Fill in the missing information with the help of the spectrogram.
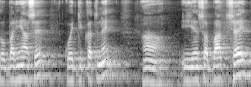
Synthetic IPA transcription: obəɽ̤ijãsekoid̪ikːət̪nə | ɦã | iesəbːat̪t͡ʃʰɛ

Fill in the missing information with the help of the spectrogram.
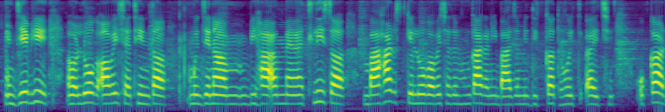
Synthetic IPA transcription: d͡ʒebʱiloɡə̰βɛjt͡ʃʰət̪ʰint̪ɔ | d͡ʒenabiɦamɛt̪ʰlisə̃ | baɦəɾskeloɡəbɛt͡ʃʰət̪ʰinɦunkaɡəñibad͡ʒəmed̪ikːət̪ɦojt̪əjt͡ʃʰɛo̰kəɾ

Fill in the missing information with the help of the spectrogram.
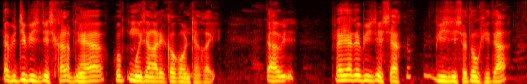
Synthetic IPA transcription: d̥abit̬ibizneskʰalapnajakupmɯzaŋaɾekaɡɔwntʰaka̰j | d̥ai | pʰɾajanabiznesak | biznesɔtɔŋkʰita

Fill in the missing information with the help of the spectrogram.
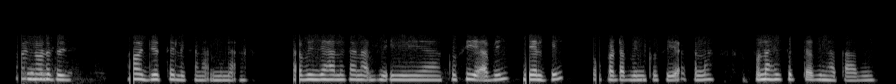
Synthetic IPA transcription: ɔjnɔɽɛd̪ɔd͡ʒ | hɔ̃d͡ʒɛt̪ɛlɛkana̰ʔminaʔa | abind͡ʒaɦãlɛkanaʔbinijakusijaʔabinmɛlbin | ɔ̰ʔpaʈabinkusija̰ʔkana | ɔnaɦisɛb̚t̪ɛbinhat̪abin

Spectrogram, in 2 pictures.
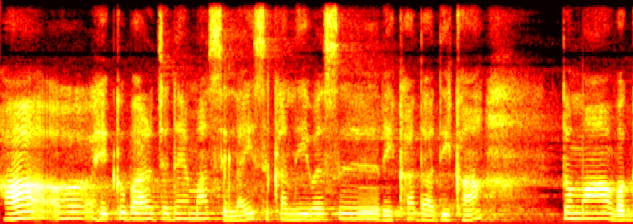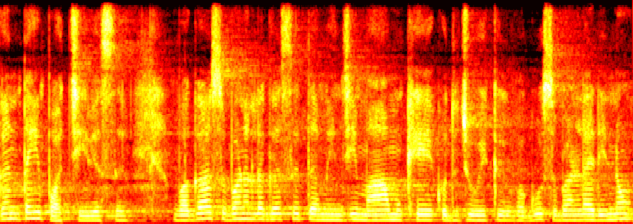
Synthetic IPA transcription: haːɦɪkbaːɾd͡ʑɐɗɦɪ̃mãsɪlaːisɪkʰə̃nd̪iʋəsɪ̆ɾeːkʰad̪aːd̪ʱikʰãː | t̪ɐmãʋɐɠənɪ̆t̪aːĩpɐɦʊt͡ɕiʋɪjəsɪ̆ | ʋɐɠasʊbʱəɽ̃ʊ̆lɐɠəsɪ̆t̪ɐm̃ɪ̃ɲd͡ʑimãmũːkʰeːxʊd̪ʱɪd͡ʑoɦɪkʋɐɠosʊbʱəɽ̃laːɪɗɪno

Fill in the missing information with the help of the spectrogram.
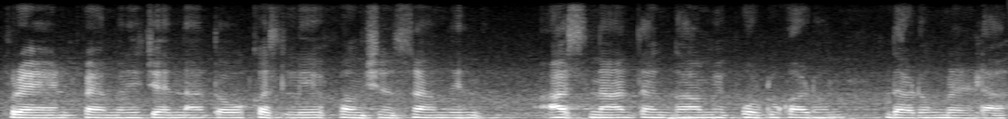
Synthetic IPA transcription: fɾeɳɖfɛmilid͡ʑənːat̪ɔkəslefə̃ŋkɕənsãmbin | əsnat̪əŋɡãmifoʈukaɽuːn | d̪aɽũːnmilt̪a

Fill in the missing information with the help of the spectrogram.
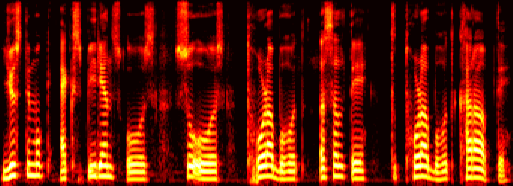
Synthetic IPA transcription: just̪imukekspiːɾijənsoːzː | oʔoːz | t̪ʰoːɽabəɦut̪ | əsəlt̪e | t̪ɐt̪ʰoːɽabəɦut̪kʰɐɾaːb̚t̪e

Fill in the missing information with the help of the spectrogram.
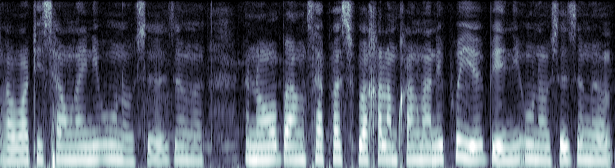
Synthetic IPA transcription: awatʰisawnajniunawsɯzɯŋɯ | nɔbaŋsapʰasubakʰalamkʰaŋnanipʰɯjɯbeniʔunawsɯzɯŋɯ

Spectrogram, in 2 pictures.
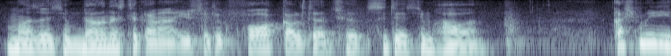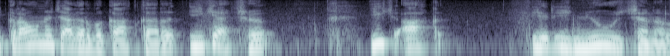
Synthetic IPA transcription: mɐzəːsimɖaːnɐsʲt̪ʰikɐɾãːjisit̪ikfoːkːɐlt͡ʃɐɾt͡ʃʰisit̪ʲeːsimɦaːʋɐn | kɐʃmiːɾiːkɾaːwnɐt͡ʃʲʰɐɡɐɾbɨkat̪ʰkɐɾikʲaːt͡ʃʰɨ | jit͡ʃʰakʰ | jɐɾit͡ʃʰnjuːzt͡ʃɐnɐl

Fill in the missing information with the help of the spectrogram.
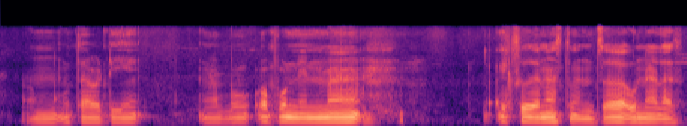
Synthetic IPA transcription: ut̪awʈi | ʌbuʔʌponenma | eksod͡zʌnast̪uɦunt͡sʰʌunalas

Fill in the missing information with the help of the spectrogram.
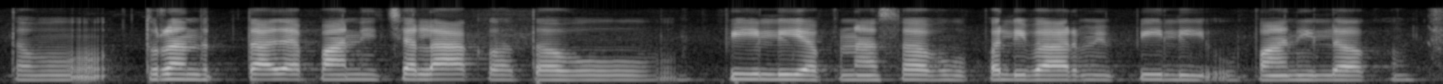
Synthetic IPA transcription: t̪əb̰t̪uɾə̃nt̪t̪ad͡ʒapanit͡ʃəlakət̪əbopiliəpnasəbpəlibaːɾmepilio̰paniləkə

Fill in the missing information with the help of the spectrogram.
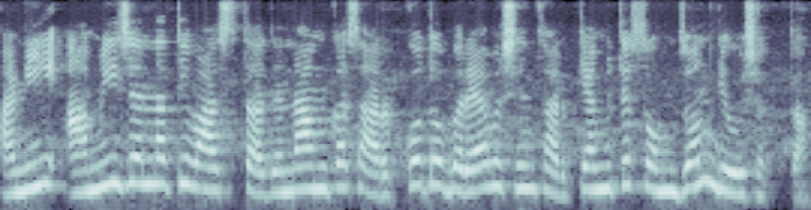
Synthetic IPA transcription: aɽ̃iamiːd͡ʑɛnːat̪iːʋad͡zt̪at̪ɛnːaːmkasaɾkɔt̪ɔbəɾjabʱəʂiːnsaɾkʰeam̤iːt̪esəmd͡zonɡʱeuɕək̚t̪a

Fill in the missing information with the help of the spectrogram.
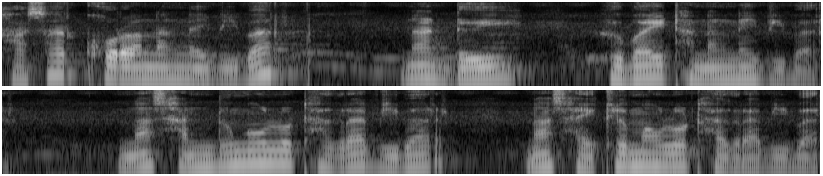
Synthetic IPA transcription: hasaɾkʰɔɾanaŋnajbibaɾnadɯj | hɯbajtʰanaŋnajbiba̰ɾ | nasanduŋawlɔtʰaɡɾabibaɾ | nasajkʰlɯmawlɔtʰaɡɾabibaɾ

